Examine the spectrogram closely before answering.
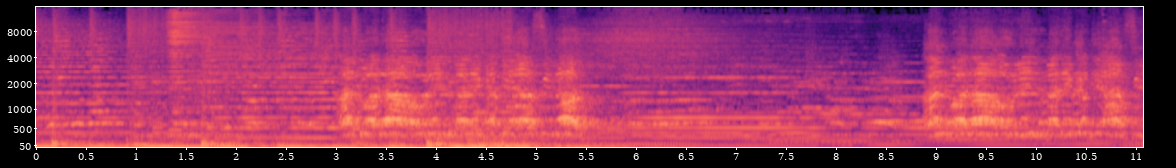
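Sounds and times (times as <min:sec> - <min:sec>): background music with low drum beats: 0:00.0 - 0:08.2
men shouting in unison: 0:02.8 - 0:11.0.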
